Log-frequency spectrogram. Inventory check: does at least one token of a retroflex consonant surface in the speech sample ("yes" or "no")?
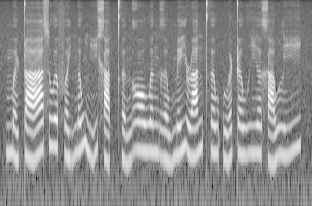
yes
